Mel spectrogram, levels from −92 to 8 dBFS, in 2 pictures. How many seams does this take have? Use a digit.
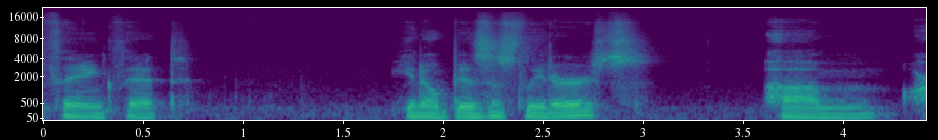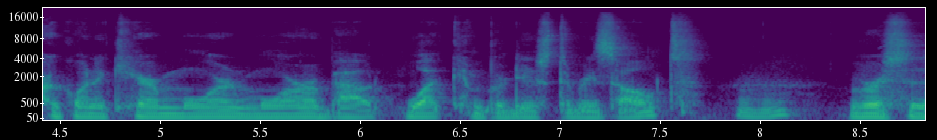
0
